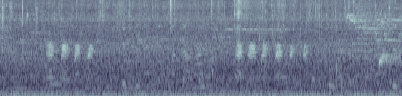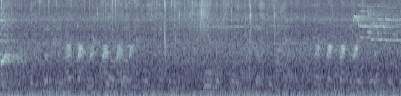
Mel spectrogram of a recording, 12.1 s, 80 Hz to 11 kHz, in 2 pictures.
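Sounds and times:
birds calling: 0.0s - 8.3s, 10.6s - 12.0s.

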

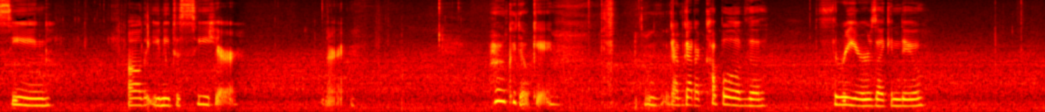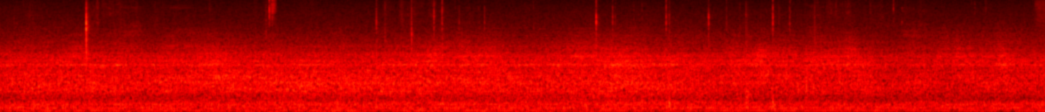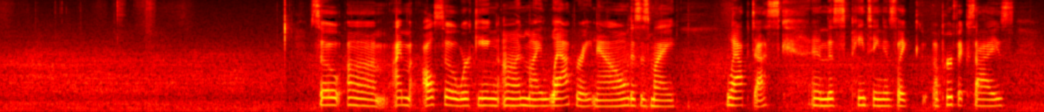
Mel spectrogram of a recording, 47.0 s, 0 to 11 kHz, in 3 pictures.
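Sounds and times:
steady rushing noise: 0.0s - 47.0s.

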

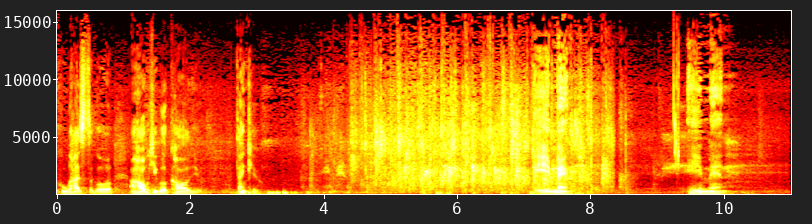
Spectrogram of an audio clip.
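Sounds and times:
congregation applauding: 4.1s - 8.7s.

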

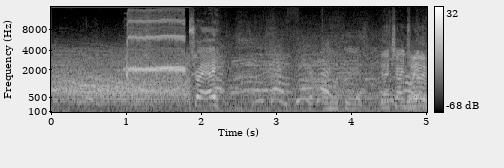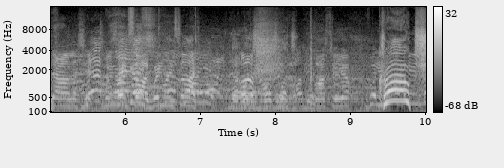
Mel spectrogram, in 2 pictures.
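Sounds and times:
crowd noise: 0.0s - 10.0s
referee's whistle blast: 1.0s - 1.8s.

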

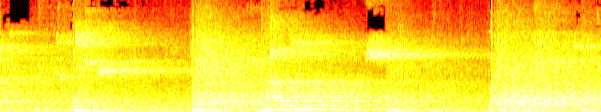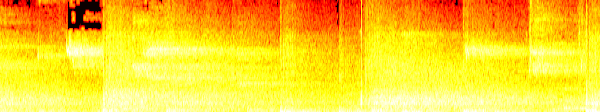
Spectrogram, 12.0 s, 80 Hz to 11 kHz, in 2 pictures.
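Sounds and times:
ball hits echoing in a court: 0.0s - 12.0s
sneakers squeaking on floor: 0.0s - 12.0s
sharp crack: 4.8s - 5.7s, 9.6s - 10.6s.

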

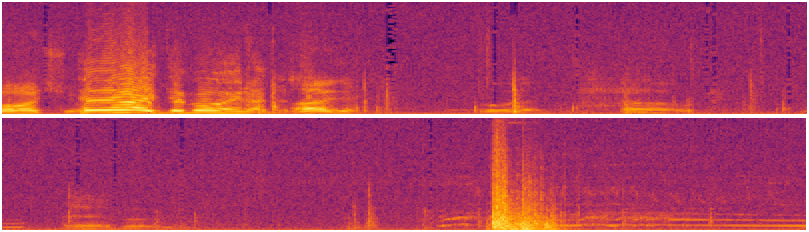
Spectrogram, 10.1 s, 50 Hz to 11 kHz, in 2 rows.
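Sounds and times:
rooster crowing: 7.6s - 10.0s
wooden door slamming: 8.0s - 8.6s.

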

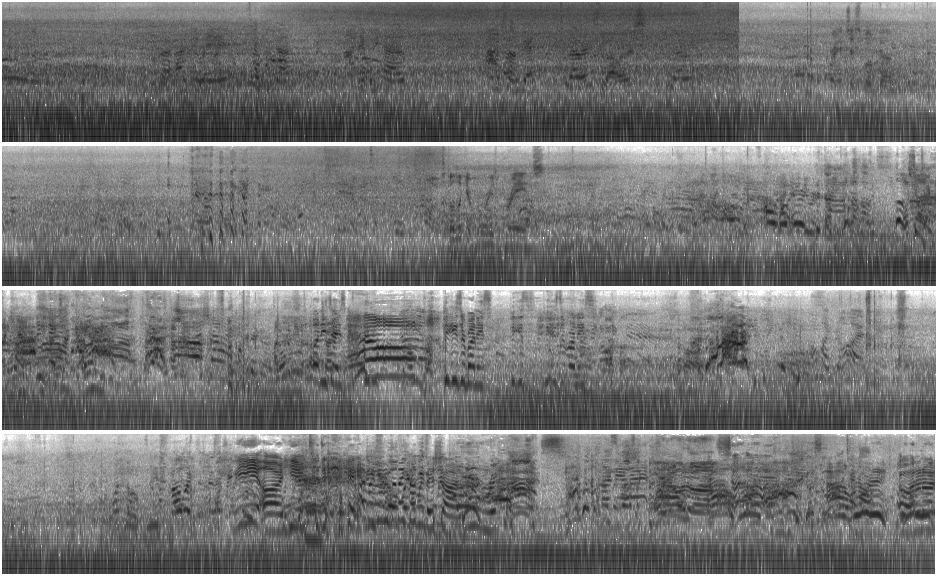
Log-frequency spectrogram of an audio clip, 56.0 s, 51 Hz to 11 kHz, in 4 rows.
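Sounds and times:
bus engine and road rumble: 0.0s - 56.0s
passenger chatter: 0.0s - 56.0s.

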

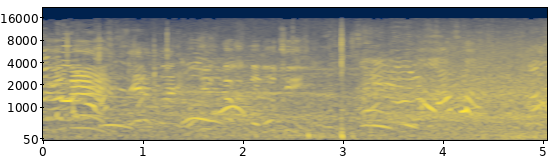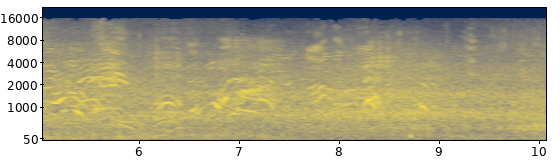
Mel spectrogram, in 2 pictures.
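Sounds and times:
football being kicked: 2.6s - 3.2s
children shouting: 3.1s - 10.0s.

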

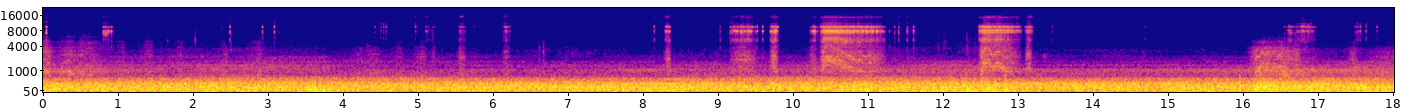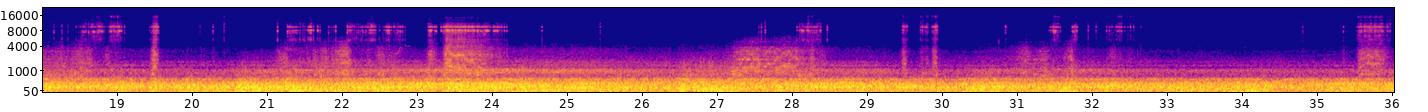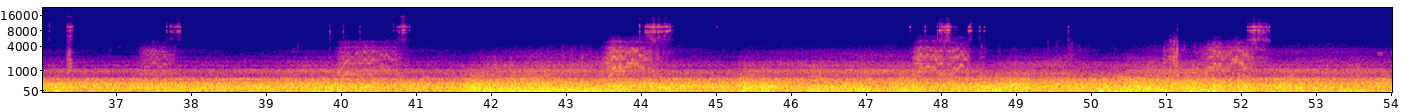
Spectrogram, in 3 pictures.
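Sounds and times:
faint hum: 0.0s - 54.0s.

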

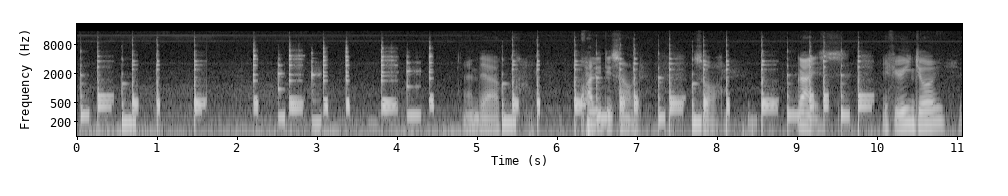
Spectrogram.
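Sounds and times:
kalimba melody: 0.0s - 1.6s, 2.5s - 4.5s, 5.3s - 10.1s.

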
